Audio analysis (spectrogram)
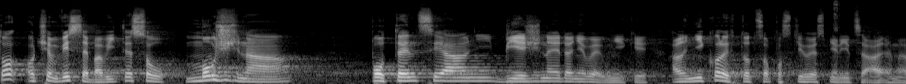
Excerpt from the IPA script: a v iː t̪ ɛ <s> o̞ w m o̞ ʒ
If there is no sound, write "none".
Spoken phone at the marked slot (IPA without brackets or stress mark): s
